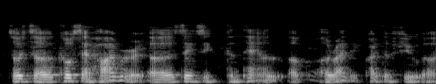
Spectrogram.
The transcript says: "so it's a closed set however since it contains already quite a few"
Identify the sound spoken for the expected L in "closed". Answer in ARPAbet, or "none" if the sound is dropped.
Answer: none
